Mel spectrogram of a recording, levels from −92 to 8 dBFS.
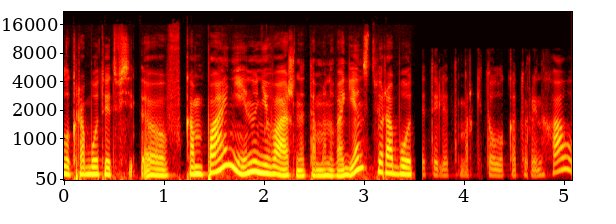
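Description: After "там он в агентстве", at 3.52 s, the speech cuts out for 80 ms. It returns about 10 dB quieter and duller. Nothing sounds above 8.8 kHz, and a faint new background noise appears. This is likely an input switched to a poorer device, lasting to the end.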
